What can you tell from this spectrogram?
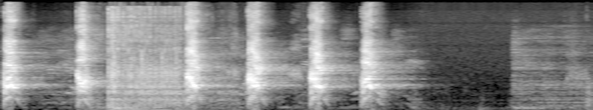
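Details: French Bulldog puppy indoors barking at a door stopper: rapid sharp yaps roughly every half second, a rattling scuffle between the first barks, then silence and faint low noise.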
